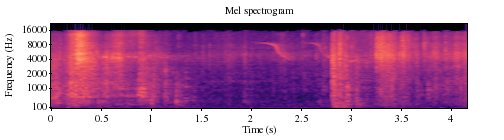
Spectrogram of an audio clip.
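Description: Rustling and scraping of a fabric storage bag as a plastic hose reel is pulled out of it, in bursts at the start and again near the end. In the quieter gap between, a bird gives two short, high whistles that fall in pitch.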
